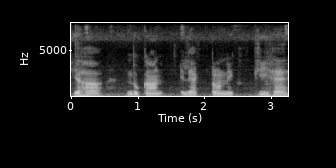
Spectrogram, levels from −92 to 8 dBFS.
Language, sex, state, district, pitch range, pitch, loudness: Hindi, male, Haryana, Charkhi Dadri, 120-125 Hz, 120 Hz, -18 LUFS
